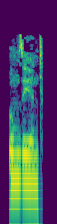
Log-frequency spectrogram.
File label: "umsehend", German; adjectives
